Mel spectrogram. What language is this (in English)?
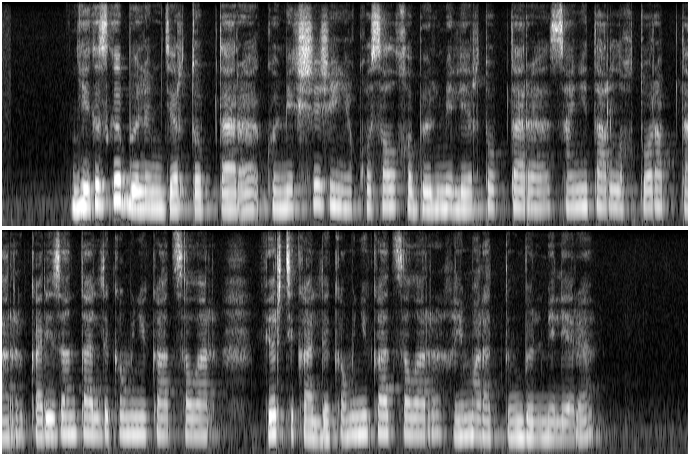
Kazakh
